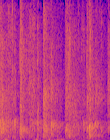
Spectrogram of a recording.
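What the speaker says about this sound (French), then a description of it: "Écoutez, on vous applaudit" Audience at a talk clapping in a brief, fairly faint round of applause, individual claps spaced in a loose rhythm with no speech over them.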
